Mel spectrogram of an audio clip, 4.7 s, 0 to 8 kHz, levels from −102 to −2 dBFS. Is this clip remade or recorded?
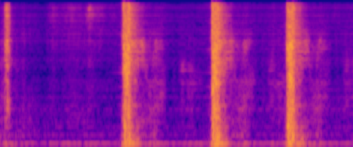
remade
